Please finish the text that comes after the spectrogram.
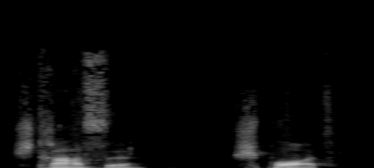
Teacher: se si trovano All'inizio di una sillaba la s viene pronunciata come SH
